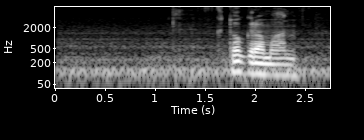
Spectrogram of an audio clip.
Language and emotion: Russian, neutral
